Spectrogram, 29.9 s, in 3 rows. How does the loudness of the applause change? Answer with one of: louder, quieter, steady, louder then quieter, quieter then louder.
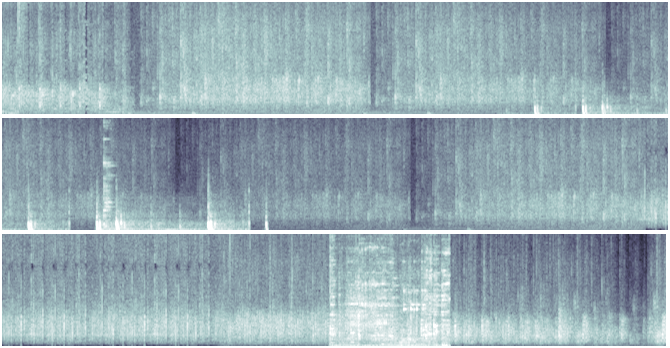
quieter then louder.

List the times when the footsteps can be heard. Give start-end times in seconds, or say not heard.
not heard.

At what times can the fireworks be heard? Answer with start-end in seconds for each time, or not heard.
7.5-14.0.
